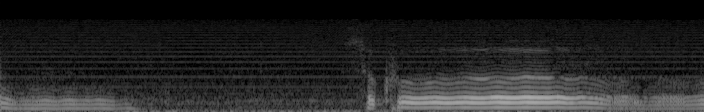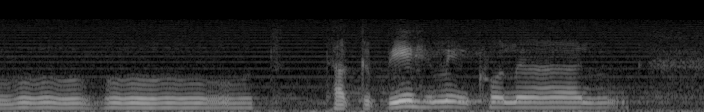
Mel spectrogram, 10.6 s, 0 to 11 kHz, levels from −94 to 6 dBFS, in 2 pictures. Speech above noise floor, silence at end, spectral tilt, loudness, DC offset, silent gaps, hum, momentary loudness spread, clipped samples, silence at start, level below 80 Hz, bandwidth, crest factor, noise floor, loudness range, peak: 24 dB; 0 s; -8 dB/octave; -37 LUFS; under 0.1%; none; none; 17 LU; under 0.1%; 0 s; -64 dBFS; 6.2 kHz; 16 dB; -59 dBFS; 7 LU; -22 dBFS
